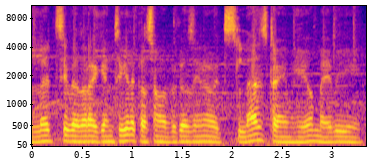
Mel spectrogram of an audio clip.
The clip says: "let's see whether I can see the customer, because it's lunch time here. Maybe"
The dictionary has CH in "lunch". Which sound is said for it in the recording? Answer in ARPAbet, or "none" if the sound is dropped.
S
